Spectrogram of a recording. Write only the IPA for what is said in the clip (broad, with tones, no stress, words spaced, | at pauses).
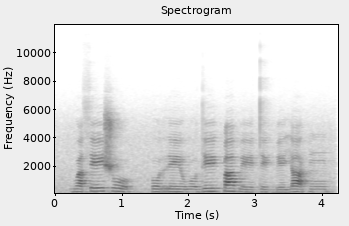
ɡʷa˨seː˦ʃo˦˨ | ho˨reː˨wo˨ deː˦k͡pa˦beː˨ te˨ɡ͡be˨ja˦˨k͡pũ˦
